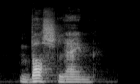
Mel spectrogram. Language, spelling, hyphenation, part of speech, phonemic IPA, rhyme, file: Dutch, baslijn, bas‧lijn, noun, /ˈbɑs.lɛi̯n/, -ɑslɛi̯n, Nl-baslijn.ogg
- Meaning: bassline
